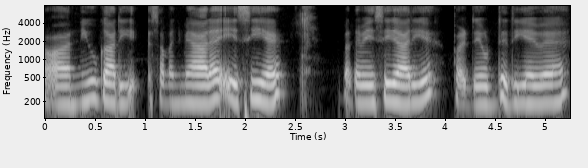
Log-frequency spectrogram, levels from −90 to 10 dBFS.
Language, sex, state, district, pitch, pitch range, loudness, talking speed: Hindi, female, Bihar, Patna, 195 Hz, 190-220 Hz, -16 LUFS, 215 wpm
